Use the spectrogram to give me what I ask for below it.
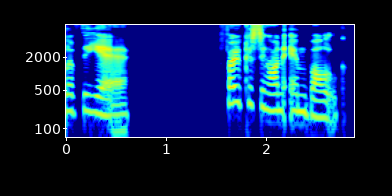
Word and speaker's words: Imbolc: Focusing on Imbulk, or as you'll later hear it pronounce, I imulk, a celebration marking the first signs of spring.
